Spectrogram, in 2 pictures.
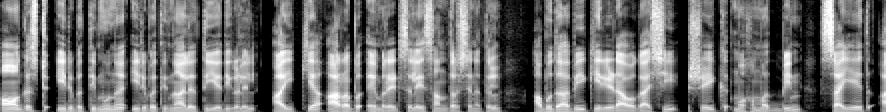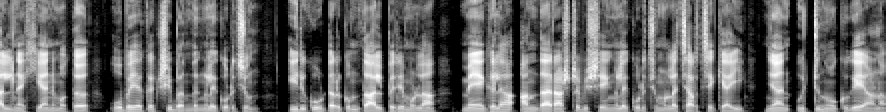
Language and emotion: Malayalam, neutral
